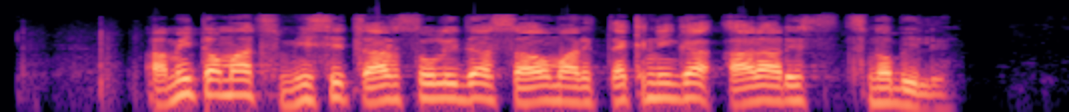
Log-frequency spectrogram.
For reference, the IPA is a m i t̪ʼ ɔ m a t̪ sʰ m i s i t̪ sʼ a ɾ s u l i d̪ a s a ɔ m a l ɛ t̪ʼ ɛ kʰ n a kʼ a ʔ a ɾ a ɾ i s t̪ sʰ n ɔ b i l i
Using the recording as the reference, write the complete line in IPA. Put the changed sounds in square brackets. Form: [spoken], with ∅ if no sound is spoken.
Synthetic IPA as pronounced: a m i t̪ʼ ɔ m a t̪ sʰ m i s i t̪ sʼ a ɾ s u l i d̪ a s a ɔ m a [ɾ] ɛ t̪ʼ ɛ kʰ n [i] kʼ a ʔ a ɾ a ɾ i s t̪ sʰ n ɔ b i l i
